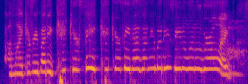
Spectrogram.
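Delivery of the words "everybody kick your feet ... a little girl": frantic, shrill, very high, loud panicked screaming. Retelling searching a jacuzzi for a missing little girl, re-enacting her own screaming. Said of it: ""You were screaming,"".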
